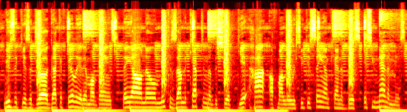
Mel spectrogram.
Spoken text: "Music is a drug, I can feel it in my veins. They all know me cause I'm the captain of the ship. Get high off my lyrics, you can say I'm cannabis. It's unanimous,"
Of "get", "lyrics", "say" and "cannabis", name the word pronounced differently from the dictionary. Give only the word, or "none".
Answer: lyrics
